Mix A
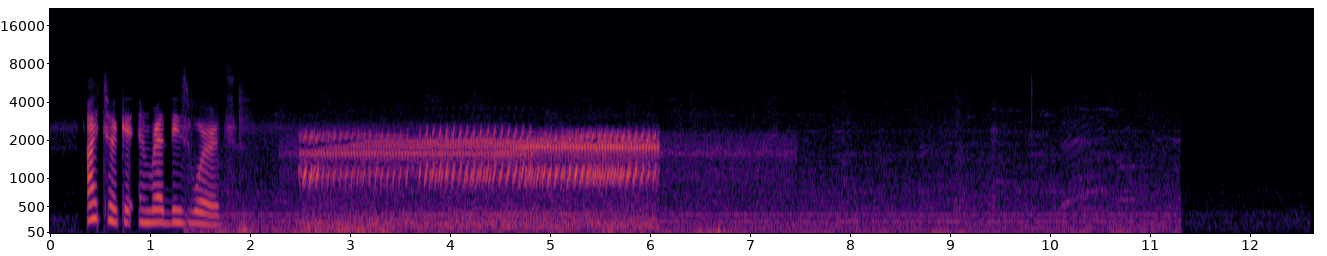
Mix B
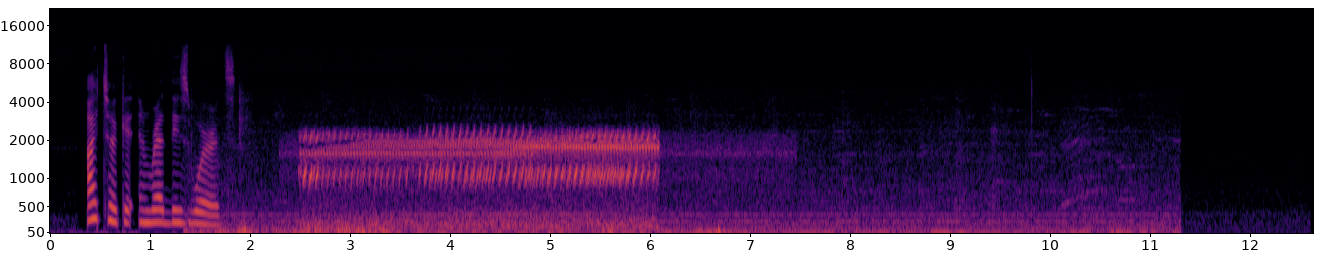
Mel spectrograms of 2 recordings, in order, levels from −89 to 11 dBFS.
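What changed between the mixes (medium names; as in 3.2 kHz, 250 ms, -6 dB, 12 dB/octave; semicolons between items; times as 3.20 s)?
speech: remove resonant low-pass 2.5 kHz, resonance Q 13; master: remove high-pass 140 Hz 6 dB/octave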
